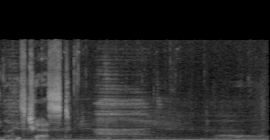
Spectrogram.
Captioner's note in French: soupire profondément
